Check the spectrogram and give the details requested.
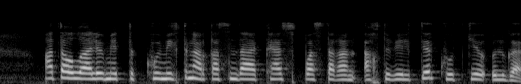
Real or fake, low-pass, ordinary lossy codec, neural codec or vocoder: fake; 7.2 kHz; MP3, 32 kbps; autoencoder, 48 kHz, 32 numbers a frame, DAC-VAE, trained on Japanese speech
